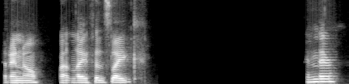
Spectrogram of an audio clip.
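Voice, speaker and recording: A young woman from Morocco, a native Arabic speaker with an accent, chatting as a podcast guest in a hesitant, soft manner full of fillers and small laughs. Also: mid-range voice, measured pace, clear, resonant tone. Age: young adult. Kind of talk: casual interview chat. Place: small indoor studio, on a couch. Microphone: lavalier mic.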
